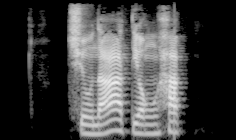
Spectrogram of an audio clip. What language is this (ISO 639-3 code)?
nan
